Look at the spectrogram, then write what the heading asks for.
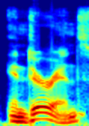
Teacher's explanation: endurance places the heavy stress on the second syllable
